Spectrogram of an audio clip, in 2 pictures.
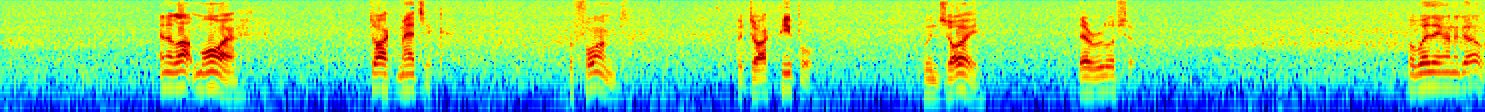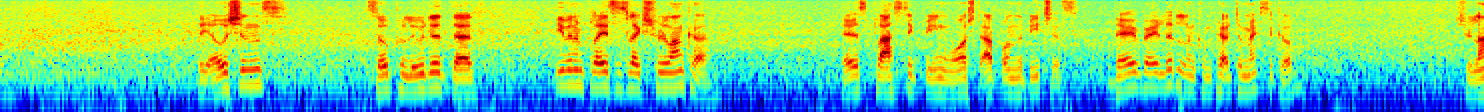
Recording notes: Walks on the beach in Sri Lanka as he talks into an audio recorder. This is the unedited version of this unscripted podcast.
